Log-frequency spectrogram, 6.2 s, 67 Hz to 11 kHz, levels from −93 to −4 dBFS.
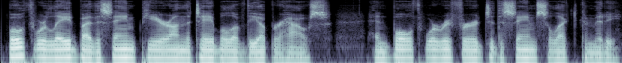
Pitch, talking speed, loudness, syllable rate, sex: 90 Hz, 220 wpm, -19 LUFS, 5.8 syllables/s, male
